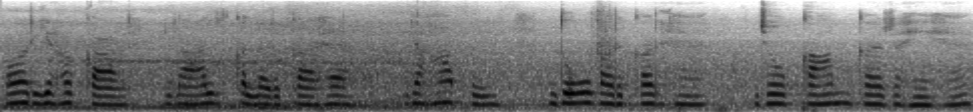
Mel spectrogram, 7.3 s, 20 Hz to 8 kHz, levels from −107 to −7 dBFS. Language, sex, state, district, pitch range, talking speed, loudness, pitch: Hindi, male, Chhattisgarh, Raipur, 230-255 Hz, 140 wpm, -16 LUFS, 240 Hz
